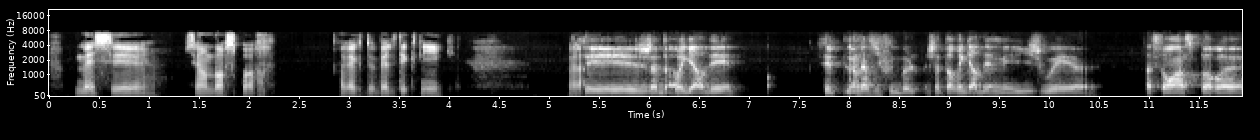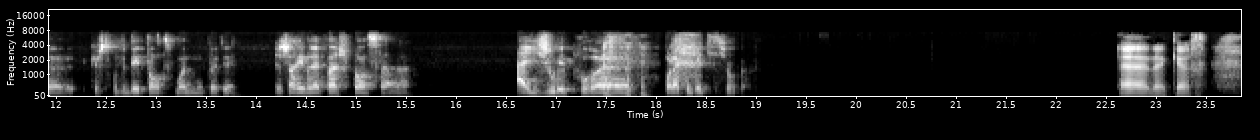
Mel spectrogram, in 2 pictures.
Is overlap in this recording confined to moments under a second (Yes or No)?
Yes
